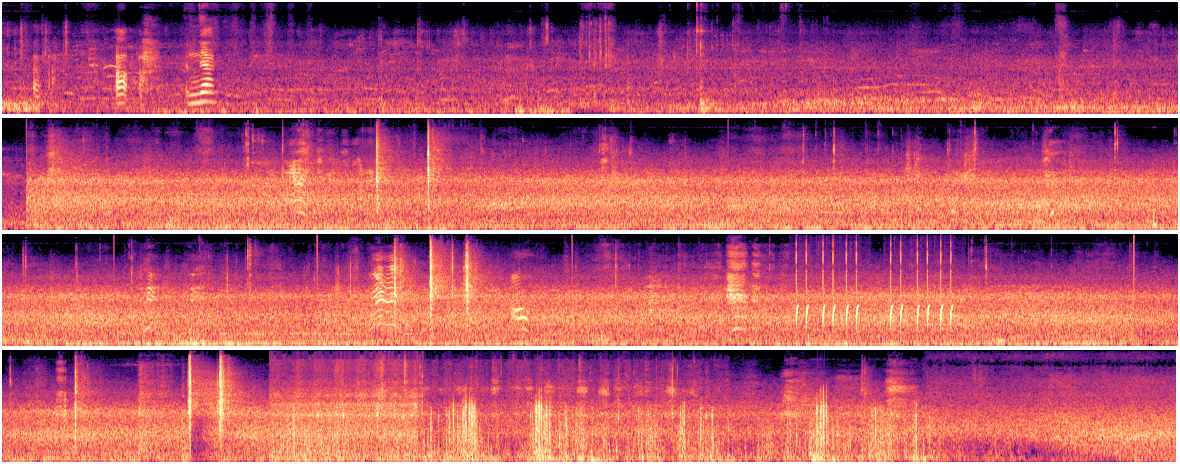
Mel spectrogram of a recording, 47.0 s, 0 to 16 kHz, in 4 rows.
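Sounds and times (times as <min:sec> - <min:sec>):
wind rumble on microphone: 0:00.0 - 0:47.0
faint high ticks: 0:31.4 - 0:33.2
high chirping beeps: 0:31.4 - 0:33.2.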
